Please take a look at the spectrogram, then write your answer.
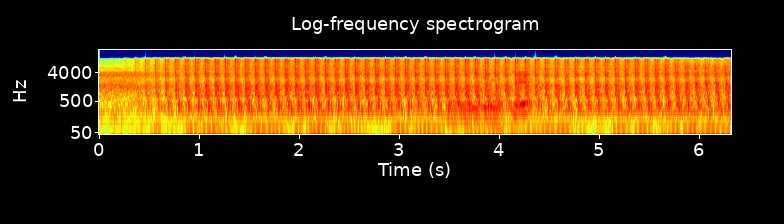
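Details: Teletype ASR 33 under restoration, paper tape reader reading a loaded program tape: a rapid, even mechanical clatter at a steady rate with no hesitation or skipping. The reader is stepping and reading smoothly.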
